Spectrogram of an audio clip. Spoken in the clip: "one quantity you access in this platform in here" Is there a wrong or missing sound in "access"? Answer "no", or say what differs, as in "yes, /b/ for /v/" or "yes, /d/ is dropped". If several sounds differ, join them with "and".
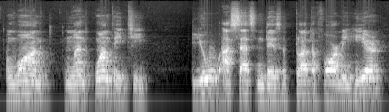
yes, /k/ is dropped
